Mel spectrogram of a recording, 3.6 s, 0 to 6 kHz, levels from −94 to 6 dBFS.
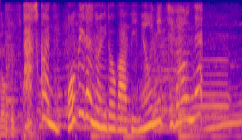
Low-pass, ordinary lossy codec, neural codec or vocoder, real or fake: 5.4 kHz; none; autoencoder, 48 kHz, 128 numbers a frame, DAC-VAE, trained on Japanese speech; fake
